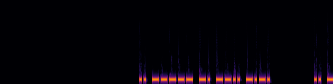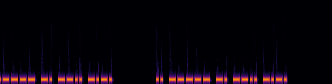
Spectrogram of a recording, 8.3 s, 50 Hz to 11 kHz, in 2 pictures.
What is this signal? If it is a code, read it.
Morse code, heard as a keyed tone, about 42 wpm, 700 Hz. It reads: I0NZC I0NZC I0NZC
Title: DXCC-100 Call Signs - 5 Characters - Repeated 3x - 45wpm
